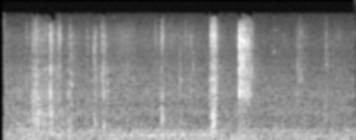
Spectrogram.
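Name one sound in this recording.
Shoes step on pavement.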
